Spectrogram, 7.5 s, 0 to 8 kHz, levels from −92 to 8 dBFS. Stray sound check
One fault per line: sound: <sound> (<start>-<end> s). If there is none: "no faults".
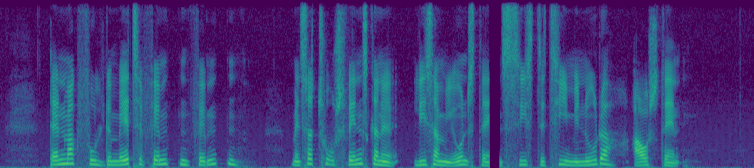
sound: dropout (4.9-5.0 s)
